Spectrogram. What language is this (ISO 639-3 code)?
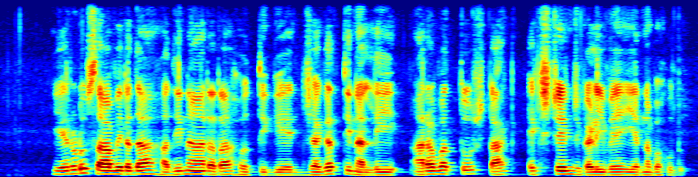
kan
